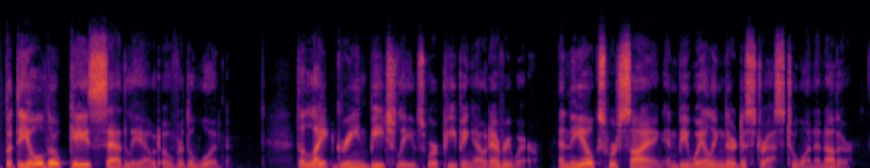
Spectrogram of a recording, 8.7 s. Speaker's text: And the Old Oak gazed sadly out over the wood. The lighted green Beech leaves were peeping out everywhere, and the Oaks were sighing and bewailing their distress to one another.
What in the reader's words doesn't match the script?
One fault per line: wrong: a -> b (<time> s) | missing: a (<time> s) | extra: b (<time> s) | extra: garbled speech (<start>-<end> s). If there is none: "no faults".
wrong: And -> But (0.0 s)
wrong: lighted -> light (3.0 s)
